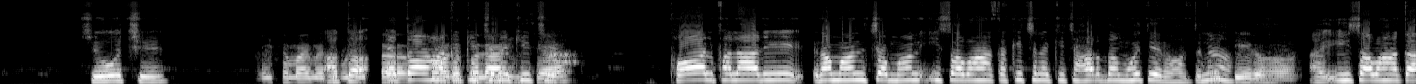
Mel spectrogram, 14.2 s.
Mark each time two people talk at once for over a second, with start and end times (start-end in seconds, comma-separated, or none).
3.3-5.6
